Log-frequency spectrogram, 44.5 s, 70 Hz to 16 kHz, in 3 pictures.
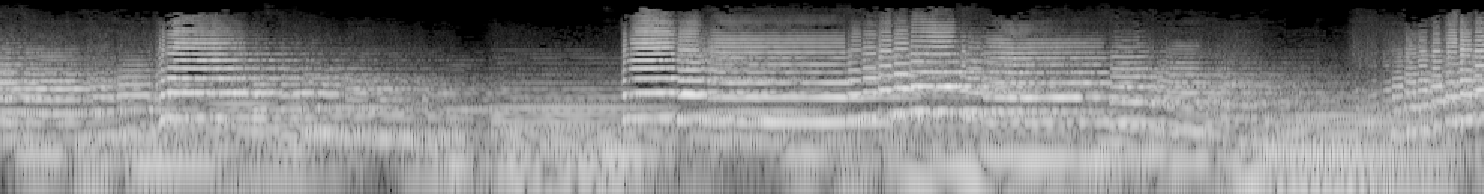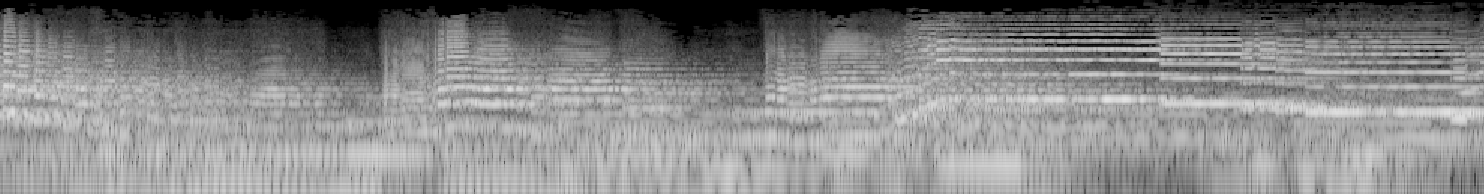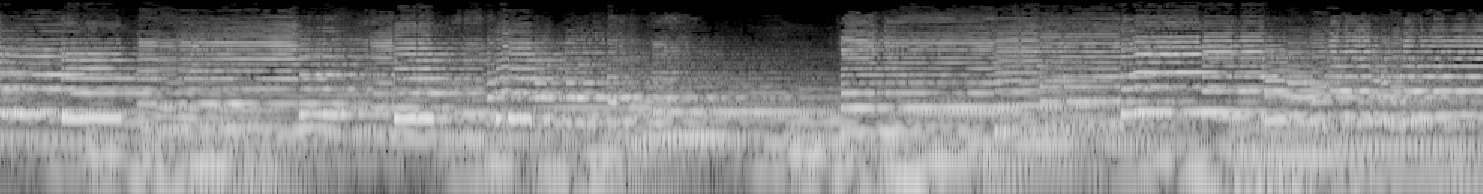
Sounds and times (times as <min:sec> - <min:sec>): Saxophone: 0:00.0 - 0:44.5.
